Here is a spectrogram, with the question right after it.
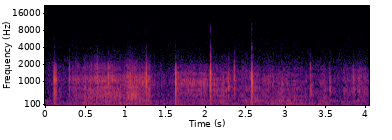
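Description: Long nails tap and scratch the cardboard cover of a spiral-bound hardcover cookbook. About a dozen quiet, dry, irregularly spaced taps sit over a soft, continuous scratching hiss, all centred in the midrange with little low or high content.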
